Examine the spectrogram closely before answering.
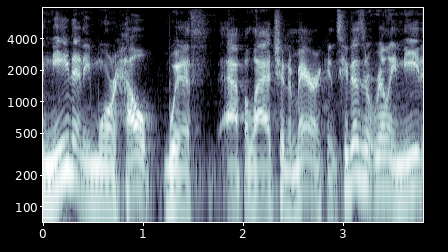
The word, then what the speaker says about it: Appalachia: Well, first of all, Leland, you know it's pronounced Appalachia.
